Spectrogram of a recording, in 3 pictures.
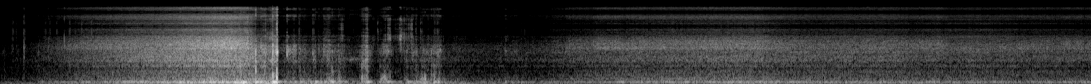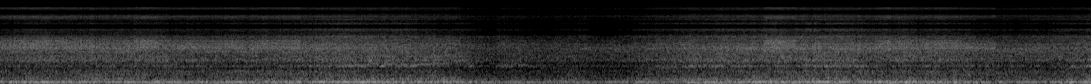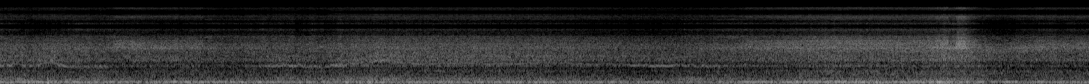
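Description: Wind rushing over a body-mounted camera's microphone in a BASE-jump freefall, building quickly to its loudest about two seconds in. A flurry of sharp snaps follows around three to four seconds in as the parachute opens. Steadier, quieter wind noise follows under the canopy.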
